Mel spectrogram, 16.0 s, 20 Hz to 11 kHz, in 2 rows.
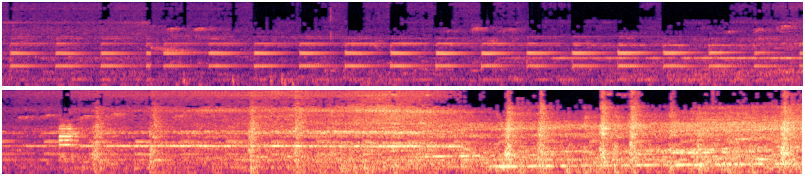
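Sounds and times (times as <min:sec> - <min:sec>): level-crossing warning bell: 0:00.0 - 0:12.7
electric train rumble: 0:00.0 - 0:16.0.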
